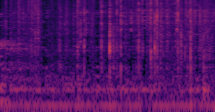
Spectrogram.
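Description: Hot cooking liquid from ground beef crackling and sizzling with many fine pops in a lidded nonstick frying pan as it is tilted over a sink to drain.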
